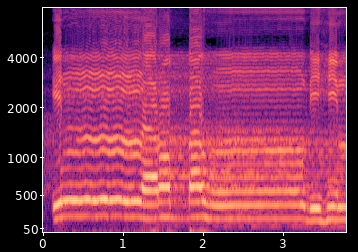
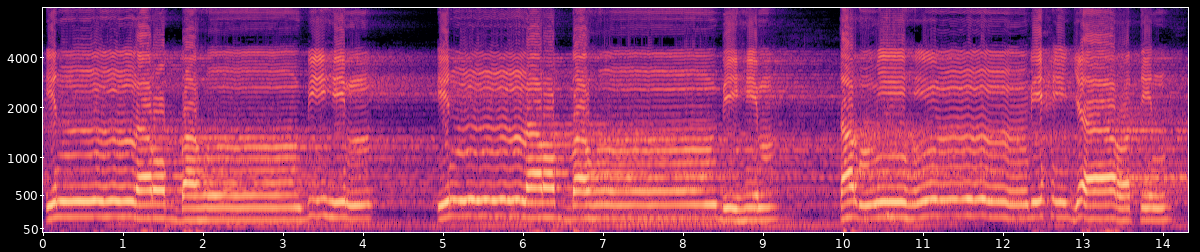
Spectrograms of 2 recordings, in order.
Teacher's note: Nah, untuk membedakan dengung ikhfa syafawi dan idgham mislain atau idgham mimi, maka ketika terjadi ikhfa, terjadi mim mati bertemu dengan ba, bibir kita tidak rapat sepenuhnya, jadi harus agak renggang bibir kita dalam pengucapan mimnya. Bibir kita agak renggang sekira setipis silet atau kertas, maka akan terjadi ikhfa.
